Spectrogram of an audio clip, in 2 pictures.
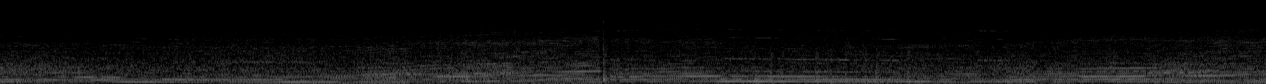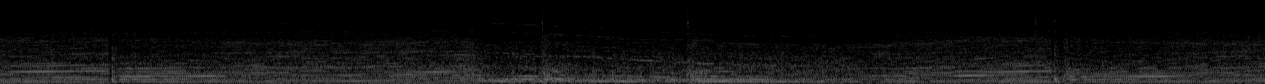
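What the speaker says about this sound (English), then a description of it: "This car sounds beautiful." A race car engine in a racing video game revs steadily and continuously, its whining tone climbing and falling through gear changes, loud and unbroken with no talk.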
